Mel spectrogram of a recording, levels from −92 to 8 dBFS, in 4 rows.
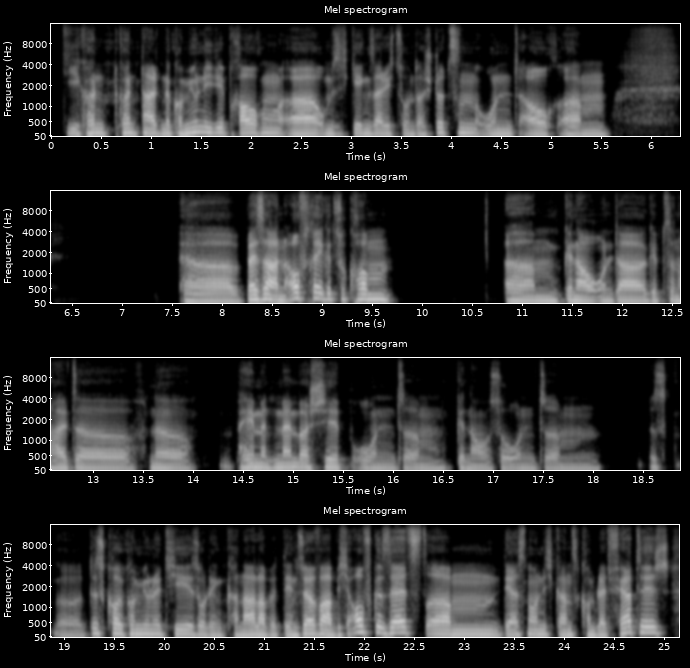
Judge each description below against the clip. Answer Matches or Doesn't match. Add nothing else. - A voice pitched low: Matches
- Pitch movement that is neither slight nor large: Matches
